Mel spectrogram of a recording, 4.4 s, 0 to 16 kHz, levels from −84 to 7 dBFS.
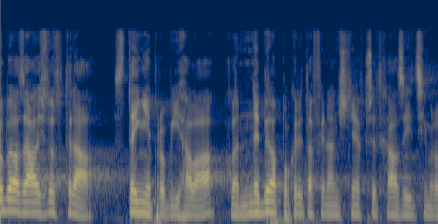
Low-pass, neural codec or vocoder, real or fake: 9.9 kHz; vocoder, 22.05 kHz, 80 mel bands, Vocos; fake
